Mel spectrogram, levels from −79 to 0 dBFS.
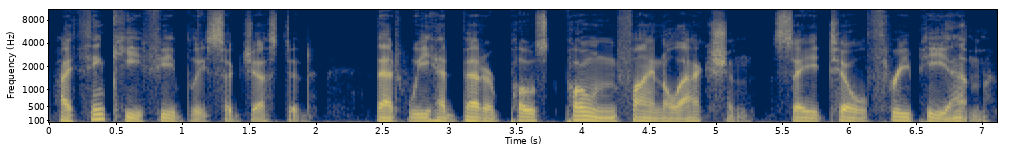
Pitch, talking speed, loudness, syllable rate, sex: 90 Hz, 145 wpm, -19 LUFS, 3.9 syllables/s, male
